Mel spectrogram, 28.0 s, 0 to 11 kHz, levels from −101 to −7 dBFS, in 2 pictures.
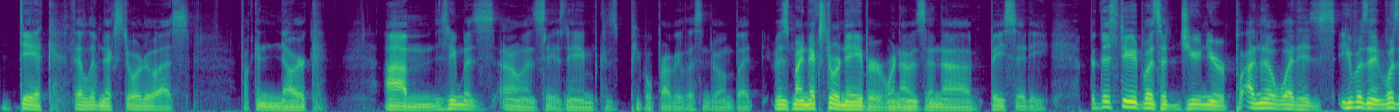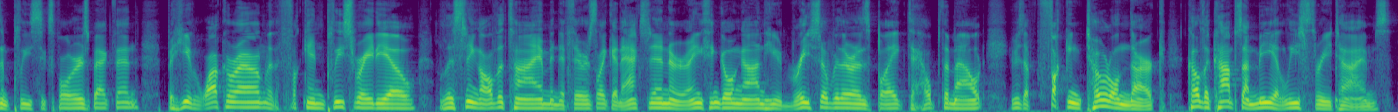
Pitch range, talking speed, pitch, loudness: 95-135 Hz, 225 wpm, 120 Hz, -25 LUFS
